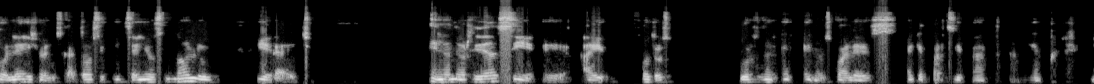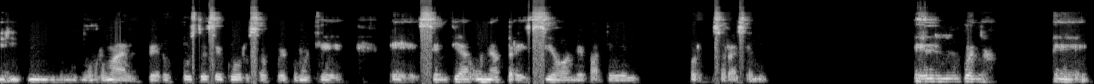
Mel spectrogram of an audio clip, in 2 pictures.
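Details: Stuttering in an adult male Spanish-speaking student who stutters, recorded giving a talk about his own stuttering experience at a stuttering festival.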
